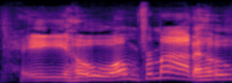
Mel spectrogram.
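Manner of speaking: high, loud mock-rustic chant; playful holler. Vlogger joking about the card sender's state, playful holler. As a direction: call it out as a silly rhyme, rising. Playful rhyming shout on Idaho.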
